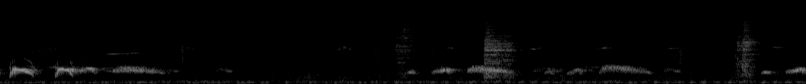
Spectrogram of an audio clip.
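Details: Spotted dove calling for training birds: short low coos in clusters and a longer drawn coo, separated by pauses, with sharp clicks, rustling noise and faint high bird chirps in the background.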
